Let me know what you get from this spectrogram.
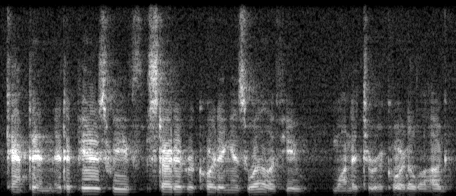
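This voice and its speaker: Guy doing a deep voiced spaceship pilot, crisp bright edge, calm and by the book. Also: normal speed, muffled recording. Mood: businesslike. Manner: procedural, matter-of-fact. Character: dutiful, calm male pilot commander of a spacecraft. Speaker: pilot and commander. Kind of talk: analog horror space audio drama.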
